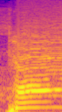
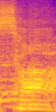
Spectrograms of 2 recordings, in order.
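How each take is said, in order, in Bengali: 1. বর্ণটি জিহ্বার আগা দাঁতে ঠেকিয়ে শুরু হয়। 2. বর্ণটি একটি হিসহিসে s ধ্বনি দিয়ে শুরু হয়। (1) "জিহ্বার আগা দাঁতের আগা থা" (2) "অনেকে পড়ে সা, ... সা এটা হবে না"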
